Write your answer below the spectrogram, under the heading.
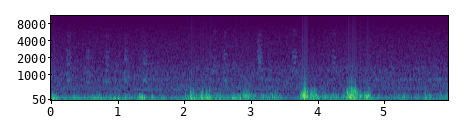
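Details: Wintering flock of Barnacle Geese in Ouddorp, South Holland, the Netherlands, on 27 January 2023, with Eurasian Curlews feeding nearby. A low, murmuring flock chatter breaks into louder nasal honks near the middle, over a steady low rumble.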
